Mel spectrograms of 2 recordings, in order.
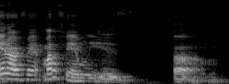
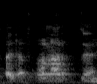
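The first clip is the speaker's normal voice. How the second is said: high soft mock innocent; 9 dB quieter than usual. Retold feigned confusion.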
